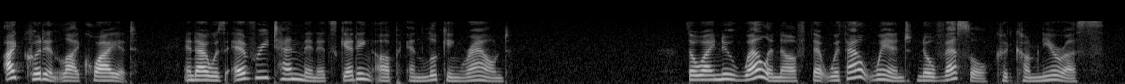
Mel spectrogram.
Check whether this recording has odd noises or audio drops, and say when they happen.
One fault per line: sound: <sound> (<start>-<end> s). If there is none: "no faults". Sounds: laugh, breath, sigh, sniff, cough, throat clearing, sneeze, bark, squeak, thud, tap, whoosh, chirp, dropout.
no faults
